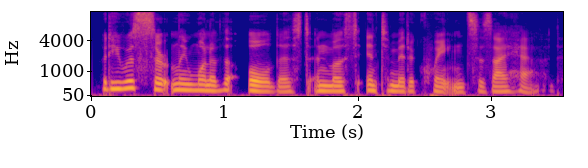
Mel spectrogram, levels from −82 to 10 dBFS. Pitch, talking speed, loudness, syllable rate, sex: 170 Hz, 235 wpm, -18 LUFS, 7.3 syllables/s, female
